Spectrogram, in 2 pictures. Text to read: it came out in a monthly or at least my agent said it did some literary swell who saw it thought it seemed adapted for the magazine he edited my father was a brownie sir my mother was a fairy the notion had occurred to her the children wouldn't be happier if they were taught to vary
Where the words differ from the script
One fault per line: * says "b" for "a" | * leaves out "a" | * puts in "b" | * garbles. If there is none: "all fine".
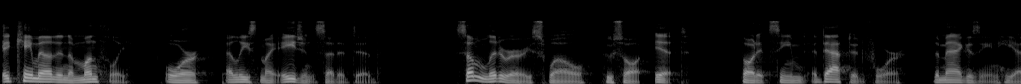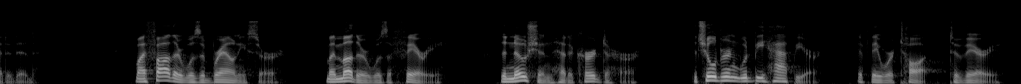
* says "would" for "wouldn't"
